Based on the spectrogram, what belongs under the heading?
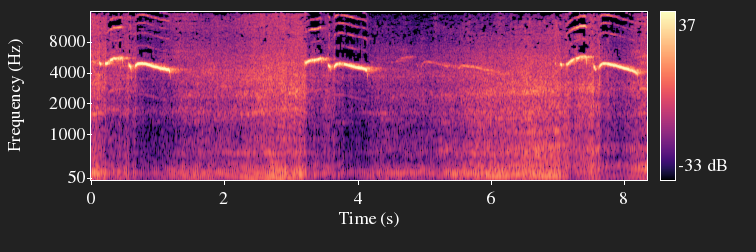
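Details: Blue-winged minla singing as a lure bird, kept by an H'Mông owner: three high, clear whistled phrases, each a short rising note then a longer slurred note sliding slightly downward, about every three seconds, over a constant low rumble.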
